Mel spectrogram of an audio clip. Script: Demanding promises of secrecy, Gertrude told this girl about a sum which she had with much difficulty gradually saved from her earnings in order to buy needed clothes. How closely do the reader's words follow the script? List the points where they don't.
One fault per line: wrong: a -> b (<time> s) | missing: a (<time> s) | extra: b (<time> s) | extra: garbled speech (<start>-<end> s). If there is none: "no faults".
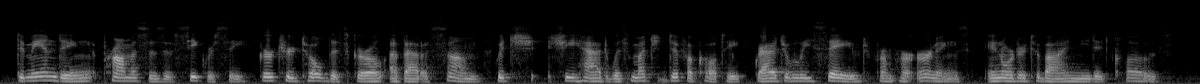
no faults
